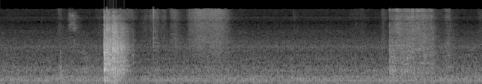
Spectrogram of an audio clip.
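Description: Handling noises from cake-carving tools on a wooden cake board. There is a sharp knock about a second and a half in, then short scraping sounds a second later and again near the end, over a steady low hum.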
